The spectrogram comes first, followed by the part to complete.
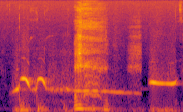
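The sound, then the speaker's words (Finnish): Someone whistles a short western-style melody: a few sliding notes, then a long held tone, with a brief breathy burst of noise partway through. “en mä osaa viheltää sitä heidän.”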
